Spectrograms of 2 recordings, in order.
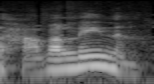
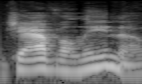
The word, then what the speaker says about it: javelina: here cuz you know when I first saw it I was like Java Lena what that but think of that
